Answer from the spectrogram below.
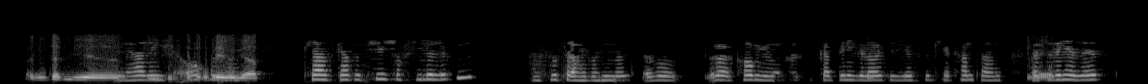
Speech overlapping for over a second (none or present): present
